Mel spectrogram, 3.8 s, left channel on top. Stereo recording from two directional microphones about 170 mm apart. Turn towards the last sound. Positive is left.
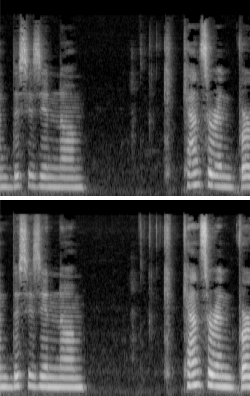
turn(degrees=-45)  # may be behind; listen again after turning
